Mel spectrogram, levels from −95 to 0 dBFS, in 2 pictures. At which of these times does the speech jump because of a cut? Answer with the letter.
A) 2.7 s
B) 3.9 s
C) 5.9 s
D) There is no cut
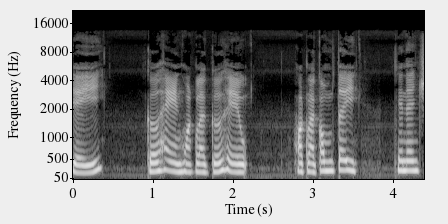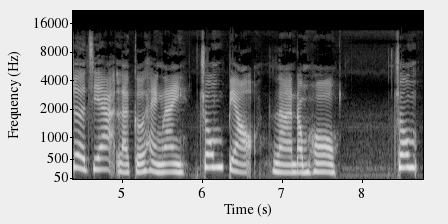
C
